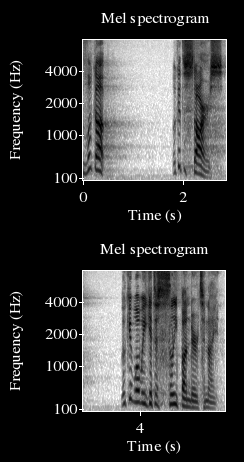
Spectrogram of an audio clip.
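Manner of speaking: lightly voiced soldier, gently pointing skyward; quiet wonder. Team leaders' calm answer.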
